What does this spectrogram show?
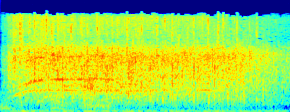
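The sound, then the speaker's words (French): Sustained applause from many hands, a dense steady clatter of claps that stays loud for a few seconds before tapering off slightly at the end, with no talking over it. “Attends, je m'applaudis si tu veux, voilà.”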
